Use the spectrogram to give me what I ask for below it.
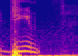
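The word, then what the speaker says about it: gym: क्या है, rule number 1, यदि किसी वर्ड में जी के बाद ई आई वाई हो तो जी का उच्चारण हम यानी जी को प्रोनाउंस हम ज ही करेंगे। एग्जाम्पल में देखिए क्या है यहाँ पे, जिम, तो जी से हो गया ज, वाई से हो गया ई, तो जी, एम से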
